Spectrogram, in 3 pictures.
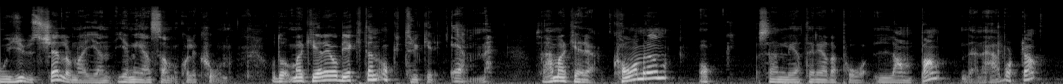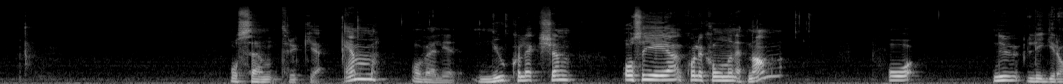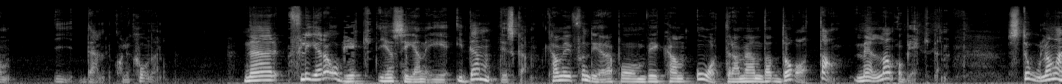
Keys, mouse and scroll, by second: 6.1 click, 7.5 scroll down 2, 8.1-9.9 scroll down 2, 10.3 ctrl+click, 11.9-13.9 scroll up 2, 14.1 m, 15.6 click, 16.9-18.9 typing, 19.6 Return, 19.8 click, 20.6 scroll down 1, 22.4 click.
